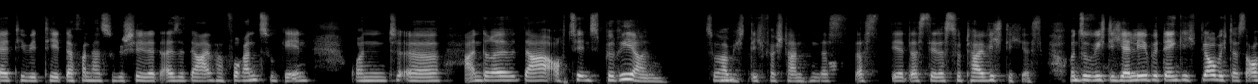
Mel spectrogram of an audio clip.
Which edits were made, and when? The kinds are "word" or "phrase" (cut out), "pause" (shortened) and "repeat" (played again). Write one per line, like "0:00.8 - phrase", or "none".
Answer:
0:04.6 - word
0:07.5 - word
